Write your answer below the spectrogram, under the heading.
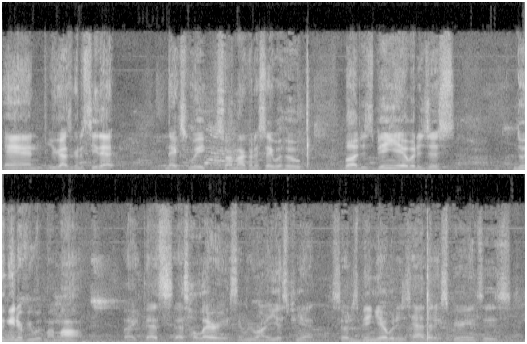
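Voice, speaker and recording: A man speaks very fast in a fairly low, monotone voice with flat intonation, over noticeable background noise and audible room echo. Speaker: professional basketball player. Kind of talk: press interview.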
